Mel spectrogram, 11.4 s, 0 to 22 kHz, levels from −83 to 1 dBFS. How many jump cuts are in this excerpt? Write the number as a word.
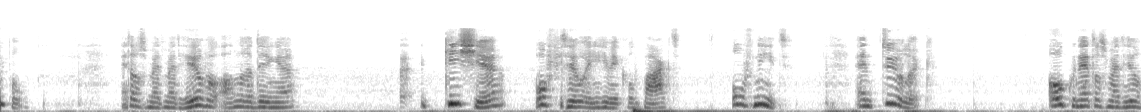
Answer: three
